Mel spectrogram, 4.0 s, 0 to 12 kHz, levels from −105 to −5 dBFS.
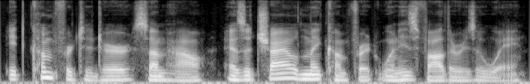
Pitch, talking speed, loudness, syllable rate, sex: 115 Hz, 210 wpm, -18 LUFS, 5.6 syllables/s, male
